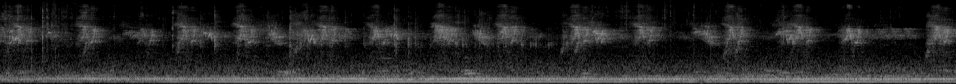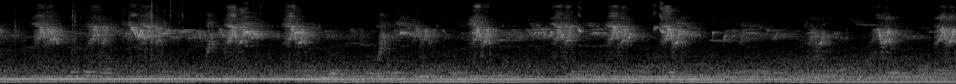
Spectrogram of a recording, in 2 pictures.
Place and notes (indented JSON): {
  "title": "Sainte-Marie-de-Ré, France - Sparrows",
  "date": "2018-05-22 20:10:00",
  "description": "In the small center of Sainte-Marie-de-Ré, sparrows are singing and trying to seduce. The street is completely overwhelmed by their presence.",
  "latitude": "46.15",
  "longitude": "-1.31",
  "altitude": "10",
  "timezone": "Europe/Paris"
}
